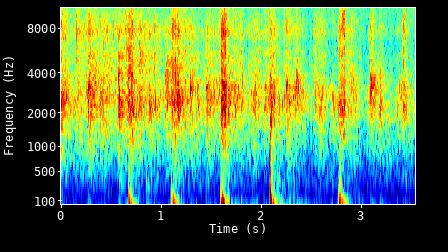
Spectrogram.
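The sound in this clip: Handclaps from a church audience acclaiming the scripture reading, a few sharp claps standing out at uneven intervals over a steady wash of softer clapping.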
